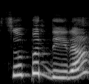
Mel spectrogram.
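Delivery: put-on flustered young wife; shy heroine. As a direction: brush him off shyly, voice lifted. Dhiya voiced higher.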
